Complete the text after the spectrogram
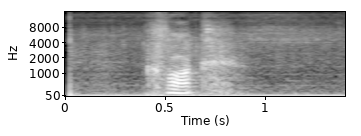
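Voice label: "kwak", Dutch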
